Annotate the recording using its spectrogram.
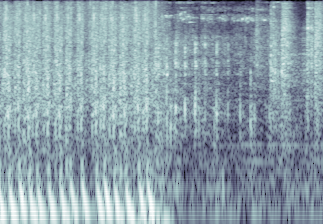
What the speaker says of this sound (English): of course, a machine gun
